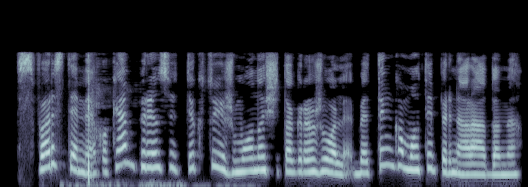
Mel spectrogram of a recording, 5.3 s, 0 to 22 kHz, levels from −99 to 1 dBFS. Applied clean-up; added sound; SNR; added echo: classical method Wiener filter.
